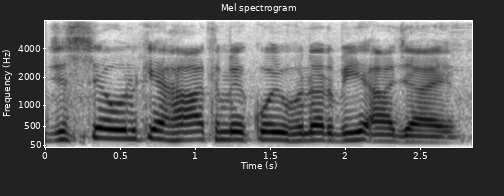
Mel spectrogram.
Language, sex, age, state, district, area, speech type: Urdu, male, 30-45, Delhi, Central Delhi, urban, spontaneous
